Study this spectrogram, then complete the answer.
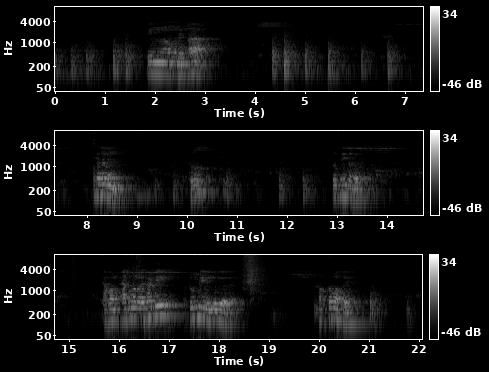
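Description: An elderly man speaks calmly, explaining, close by.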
